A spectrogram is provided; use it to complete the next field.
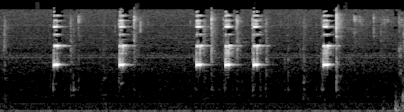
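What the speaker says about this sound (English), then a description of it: "let me set my timer" A digital timer gives a series of short electronic beeps at uneven intervals as buttons are pressed, six or seven quick chirps over a quiet background.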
